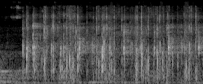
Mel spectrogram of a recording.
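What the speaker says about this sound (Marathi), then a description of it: "साऊंड वाल्याकरता टाळ्या वाजवा" An audience at a kirtan event claps for the sound system operator, a dense patter of applause starting just after a brief pause and continuing at moderate loudness.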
